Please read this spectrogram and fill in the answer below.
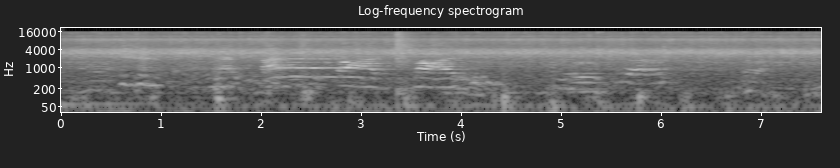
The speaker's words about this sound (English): Oh, raining. It's raining. Yeah. Raining a lot.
